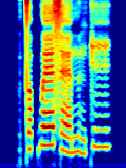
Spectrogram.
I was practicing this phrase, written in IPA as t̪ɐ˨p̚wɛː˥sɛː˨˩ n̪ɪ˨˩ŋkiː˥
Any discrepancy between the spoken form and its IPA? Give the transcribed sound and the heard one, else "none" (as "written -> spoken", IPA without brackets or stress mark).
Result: none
